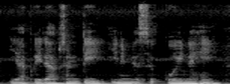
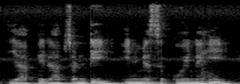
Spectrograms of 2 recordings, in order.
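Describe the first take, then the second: Both takes have the same delivery.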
